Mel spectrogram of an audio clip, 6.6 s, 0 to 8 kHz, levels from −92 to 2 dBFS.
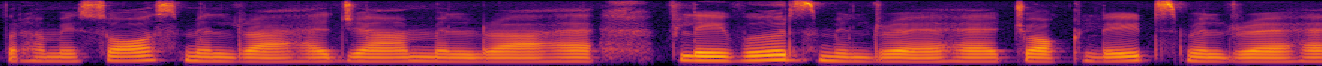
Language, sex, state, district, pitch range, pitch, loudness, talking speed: Hindi, female, Chandigarh, Chandigarh, 140-155 Hz, 140 Hz, -21 LUFS, 165 wpm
